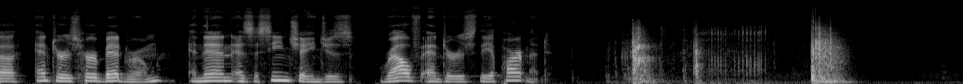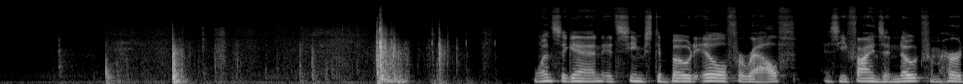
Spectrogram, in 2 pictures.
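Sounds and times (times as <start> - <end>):
speech: 0.0 - 5.6, 15.0 - 19.2
door rattles: 6.1 - 8.6, 12.6 - 14.4
doors slamming shut: 6.2 - 8.6, 13.4 - 14.4.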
